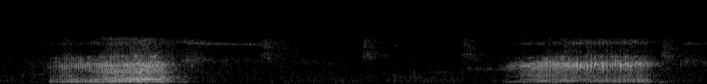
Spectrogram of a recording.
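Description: Two long, rattling breaths in, about five seconds apart, with quiet breathing out between; snoring, about twelve breaths a minute.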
